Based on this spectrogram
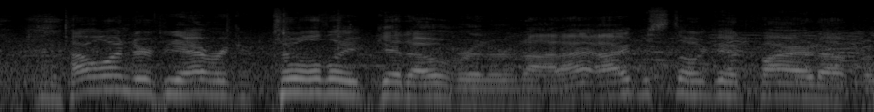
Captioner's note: laughs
